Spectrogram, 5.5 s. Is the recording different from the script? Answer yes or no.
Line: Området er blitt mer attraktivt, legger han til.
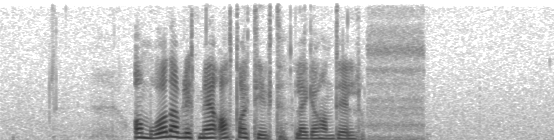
no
